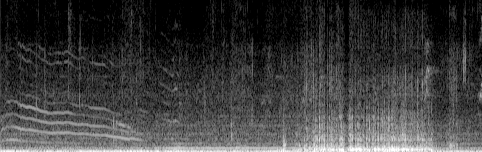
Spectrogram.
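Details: A hungry stray cat in a village, fed a day late, gives one drawn-out meow that slides steadily downward in pitch, followed by rustling and clattering amid a constant low hum.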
